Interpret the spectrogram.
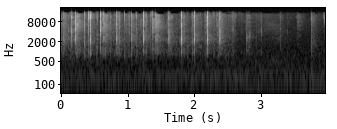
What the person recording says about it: you hear there's a ball in there so you really want to mix it around mix it around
